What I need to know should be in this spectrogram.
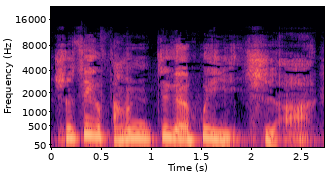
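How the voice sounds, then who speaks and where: A man's voice: a little high, huge pitch swings, measured pace, mellow, breathy edge, no echo. A man co-hosting a radio English lesson, explaining words and usage patiently. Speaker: English teacher, radio co-host. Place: radio studio.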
